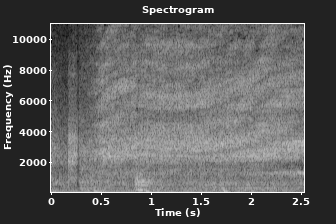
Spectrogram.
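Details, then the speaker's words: Loud, steady hissing air blast from a Profi Air Jet air-polishing device spraying special powder under high pressure onto the teeth during a dental spa cleaning of a postpartum woman, after scaling. "ada bubuk khususnya di dalam. Dia ditembakin pakai udara bertekanan tinggi. Jadi langsung ditembakin ke gigi-gigi."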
